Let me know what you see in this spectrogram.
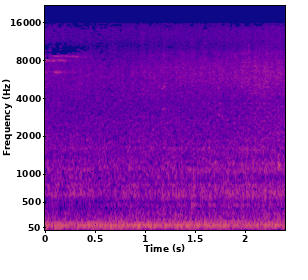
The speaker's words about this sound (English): we'll, pause, we'll, pause, for the car to drive by on the gravel.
